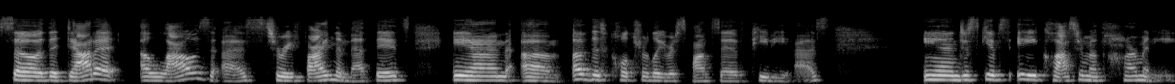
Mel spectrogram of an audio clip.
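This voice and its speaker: Using a raspy, put-on character voice, a woman speaks at medium pitch and a fairly slow pace with ordinary pitch variation. The background is quiet. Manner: hesitant.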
